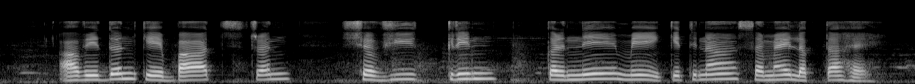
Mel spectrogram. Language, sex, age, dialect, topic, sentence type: Hindi, female, 31-35, Marwari Dhudhari, banking, question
